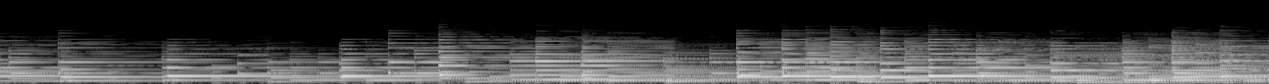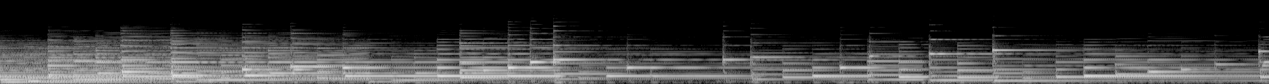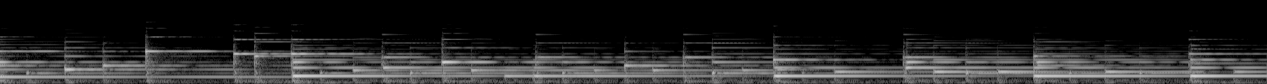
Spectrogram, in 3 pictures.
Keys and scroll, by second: 9.0 space, 27.4 ctrl+space, 37.5 space.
